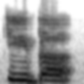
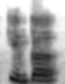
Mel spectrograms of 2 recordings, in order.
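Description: First: Put-on high, loud desperate child cry. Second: Put-on high whiny child calling out; plaintive call. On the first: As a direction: scream his brother's name in despair. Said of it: "отчаянным Лёшкиным криком". (отчаянный крик) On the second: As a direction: call his brother's name plaintively. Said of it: "жалобно мне крикнул". (жалобный зов) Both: A narrator's reading.

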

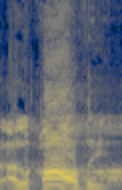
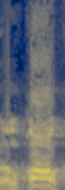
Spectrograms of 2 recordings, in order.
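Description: First: "القاضي" loud, ending in long ee; final ya restored. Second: "القاض" loud, stopping on the consonant; final ya dropped. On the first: Teacher showing the correct definite form, "القاضي" with long ee. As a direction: say "القاضي" as al-qaadee. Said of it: "ترجع الياء". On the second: Teacher showing the mistake, "القاض" cut without final ee. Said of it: "ما تقول القاض". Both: Shown as a demonstration.

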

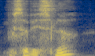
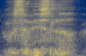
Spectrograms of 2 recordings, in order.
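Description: First: Fully voiced, alarmed question; terrified repeat. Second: Frightened whisper, voice gone; terrified. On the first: Valet repeating his question to his accuser, alarmed and voiced. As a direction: ask it aloud in rising alarm. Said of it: "répéta le Portugais". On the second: Valet accused of two crimes, terrified whisper. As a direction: whisper it in sudden terror. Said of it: "manifesta soudain une terreur très vive". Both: A narrator's reading.

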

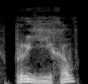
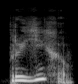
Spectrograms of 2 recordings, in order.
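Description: First: Said in the usual way. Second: High, feeble little voice with a rising end; weak wife's voice. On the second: A narrator's reading. Bedridden wife greets her returning husband, weakly. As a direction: say it faintly, pitched right up. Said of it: "сказала вона слабким голосом".

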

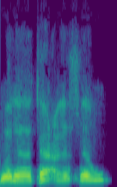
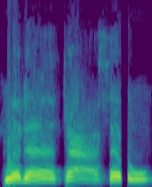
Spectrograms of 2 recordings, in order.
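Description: First: تعثوا with a little vowel after ع; wrongly bounced ayn. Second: تعثوا as "ta'-thaw", no vowel after ع; slow recitation of تعثوا with an unbounced ع; flowing, still ayn. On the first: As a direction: mistaken recitation of تعثوا, echoing the ع. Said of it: "ولا نقول". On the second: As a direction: let the ع in تعثوا flow into th. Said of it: "العين أيضًا فيها الرخاء". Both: Shown as a demonstration.

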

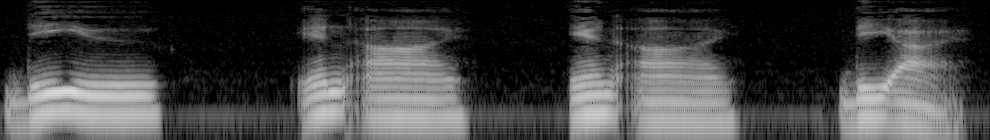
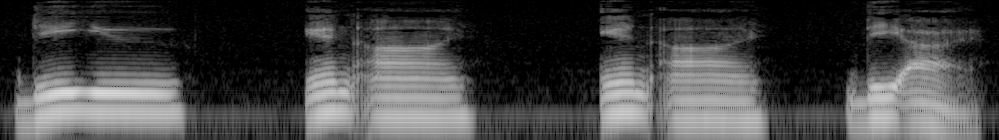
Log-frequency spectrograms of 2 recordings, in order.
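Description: Both takes have the same delivery.

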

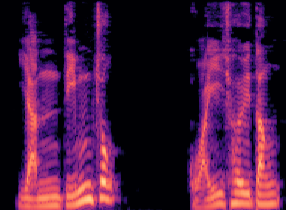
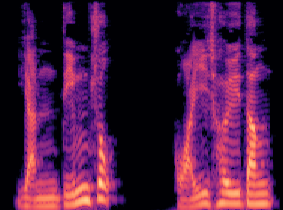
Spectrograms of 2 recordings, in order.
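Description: No difference in how they are said.

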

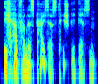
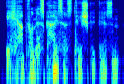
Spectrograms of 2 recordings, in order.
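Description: First: Leise, erschüttert. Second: Tonlos geflüstert, langsam und schwer; ungläubig vor sich hin flüstern. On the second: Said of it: "flüsterte er". (der Saruba flüstert entsetzt zu sich selbst) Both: Acted.

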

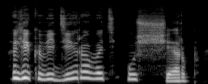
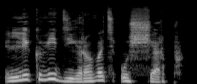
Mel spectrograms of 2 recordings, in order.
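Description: First: Higher, automatic echo of the phrase; mechanical echo. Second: Said in the usual way. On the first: Acted. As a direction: repeat ликвидировать ущерб higher and absently, on autopilot. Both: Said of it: "машинально кивнула она".

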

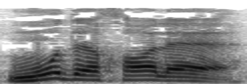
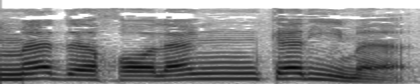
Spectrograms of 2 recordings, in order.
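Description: First: مدخلا drawn out slowly with a damma on the mim, mudkhalan; Hafs mudkhala. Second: مدخلا recited slowly with a fatha on the mim, madkhalan karima; Warsh madkhala. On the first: Teacher recites Hafs mudkhalan to the class, slowly. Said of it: "حفص عن عاصم قرأ بضم الميم". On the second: Teacher recites Warsh madkhalan for students, slowly. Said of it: "قرأ بفتح الميم". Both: Shown as a demonstration.

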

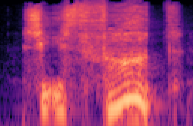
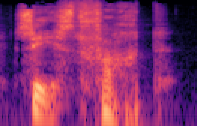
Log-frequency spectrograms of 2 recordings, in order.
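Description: First: Despairing cry. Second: Hushed, whispered disbelief; stunned whisper. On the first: Traugott cries out in despair to Elias Roos. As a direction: cry out the loss. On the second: Traugott whispers in shock that she is gone. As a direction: let it escape in shock. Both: A narrator's reading. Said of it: "So schrie er".

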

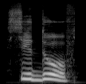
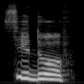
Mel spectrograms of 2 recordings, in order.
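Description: First: Higher, louder headmaster saying the name; old headmaster calling him; pleading director. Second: Higher, louder director groaning a name; old headmaster dismayed. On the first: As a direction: reach for him in despair. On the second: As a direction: recoil at the sight of him. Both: A narrator's reading.

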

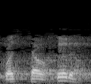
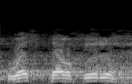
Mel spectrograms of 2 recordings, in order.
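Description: First: Said in the usual way. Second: واستغفره with a long breathed final ه; overdone ha. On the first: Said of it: "قل". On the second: Shown as a demonstration. Teacher warning against exaggeration, overlong ه in واستغفره. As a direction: drag out the last ه in واستغفره. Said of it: "ولا تقل".

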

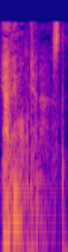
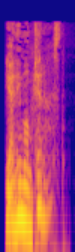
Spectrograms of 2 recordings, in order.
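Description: First: A hushed, breathless whisper. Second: Higher, louder startled cry; cries out. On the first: Man repeating his shameful thought, whispering. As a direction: say it again under your breath. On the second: Man stunned by his own thought, crying out. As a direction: blurt it out in shock. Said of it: "فریاد کشید". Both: Acted.

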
